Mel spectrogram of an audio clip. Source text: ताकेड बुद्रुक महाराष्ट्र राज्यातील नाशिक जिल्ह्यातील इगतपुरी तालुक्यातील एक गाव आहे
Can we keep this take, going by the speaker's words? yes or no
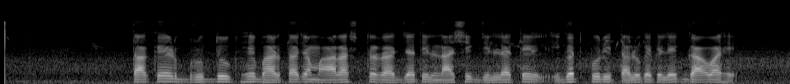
no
